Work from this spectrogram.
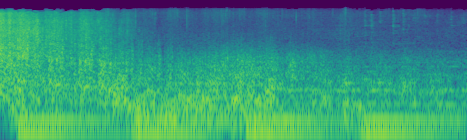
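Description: A lightning storm unleashes a long, loud rolling thunderclap, deep rumbling that sustains and slowly fades over a wash of rain-like hiss, with no voices.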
